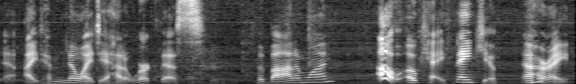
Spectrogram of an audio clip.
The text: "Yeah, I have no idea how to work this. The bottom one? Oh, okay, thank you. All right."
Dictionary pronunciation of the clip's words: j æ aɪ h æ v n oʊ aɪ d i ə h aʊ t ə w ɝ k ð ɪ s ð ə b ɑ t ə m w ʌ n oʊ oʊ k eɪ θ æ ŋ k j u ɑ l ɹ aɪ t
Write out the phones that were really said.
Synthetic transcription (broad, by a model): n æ aɪ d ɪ v n oʊ aɪ d i ə h aʊ t ə w ɝ k ð ɪ s ð ə b ɑ t ə m w ʌ n oʊ oʊ k eɪ θ æ ŋ k j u ɑ l ɹ aɪ t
